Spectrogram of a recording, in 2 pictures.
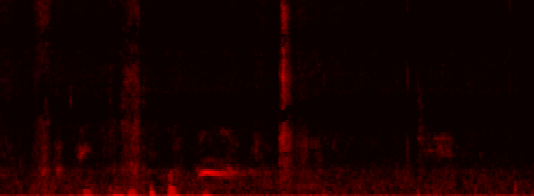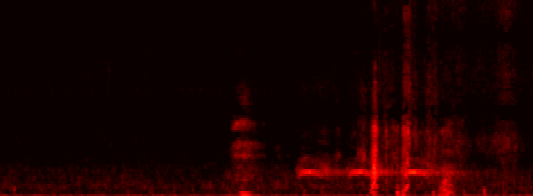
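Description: Wind rumbles faintly outdoors.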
